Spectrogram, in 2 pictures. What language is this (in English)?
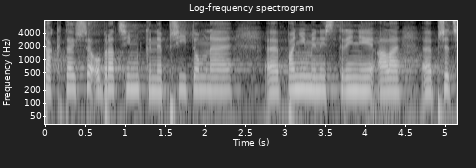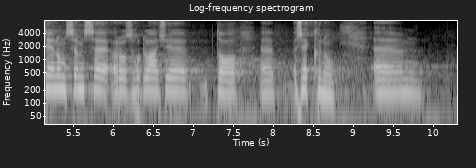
Czech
